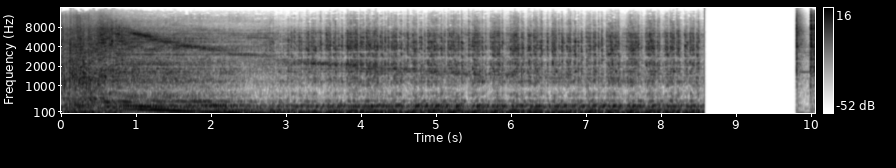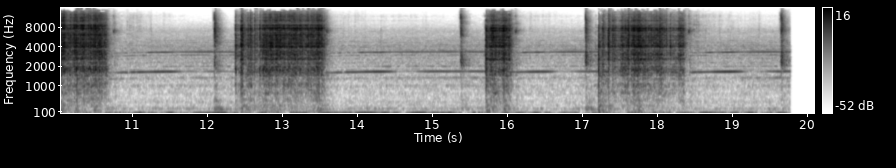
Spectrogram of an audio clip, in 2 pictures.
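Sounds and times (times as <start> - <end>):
arc welding bursts: 9.8 - 11.0, 12.2 - 13.8, 15.7 - 16.2, 17.1 - 18.6.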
